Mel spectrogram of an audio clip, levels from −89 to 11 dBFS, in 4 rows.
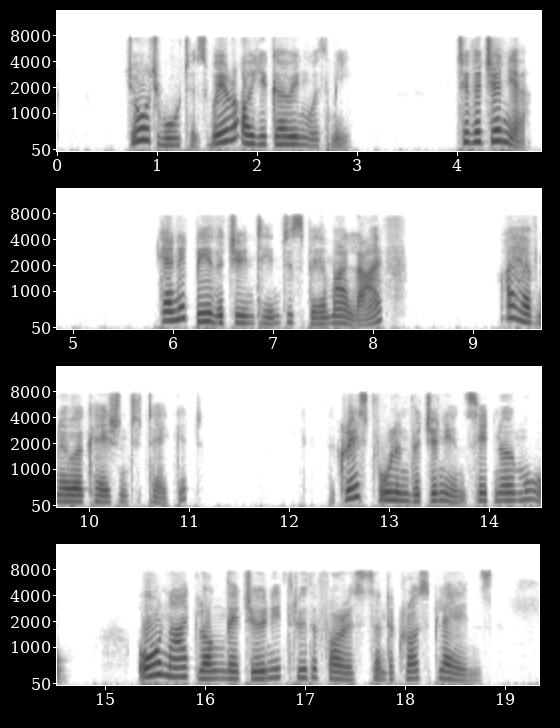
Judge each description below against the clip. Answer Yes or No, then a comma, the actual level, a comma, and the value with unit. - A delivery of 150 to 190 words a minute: No, slow, 135 wpm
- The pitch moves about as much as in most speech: Yes, average, 4.5 semitones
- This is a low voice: No, high, 195 Hz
